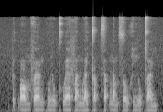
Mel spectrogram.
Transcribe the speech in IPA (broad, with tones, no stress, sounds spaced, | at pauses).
p ɪ˥ k̚ ɔː˨˥ m f œː˨ ŋ kʷ iː˨˩ w kʷʰ ɛː˧ f ɐ˨ ŋ l ɐ˥ j t̪ ɐ˨ p̚ s ɐ˨˥ p̚ ŋ ɐ˨ m s o˨˥ w h iː˨˥ w t̪ ɐ˧ j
